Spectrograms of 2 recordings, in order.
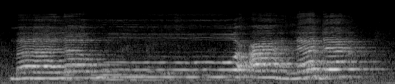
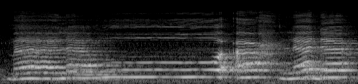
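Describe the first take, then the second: First: The long vowel is held for five beats. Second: The long vowel is held for four beats. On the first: "Kalau lima ketukan" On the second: "Itu empat ketukan"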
